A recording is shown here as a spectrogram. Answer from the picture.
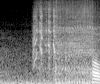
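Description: BMW motorcycle engine being cold-started, catching about half a second in and running on.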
